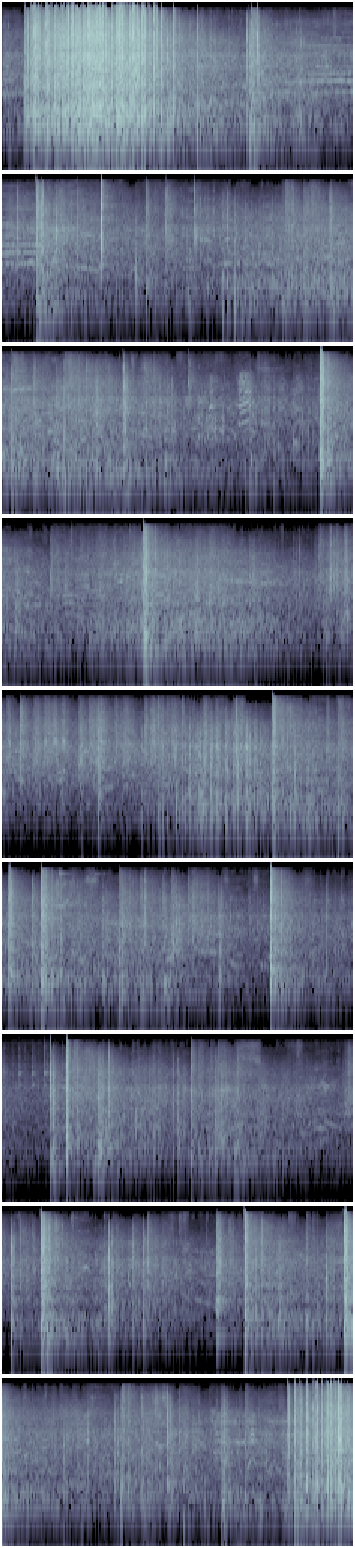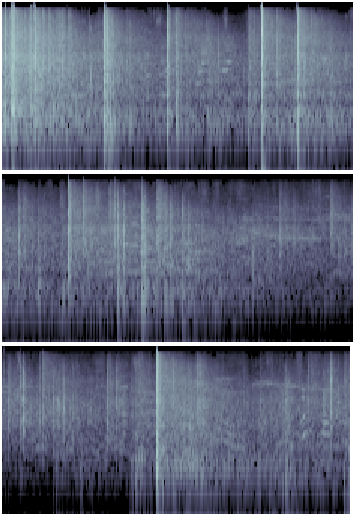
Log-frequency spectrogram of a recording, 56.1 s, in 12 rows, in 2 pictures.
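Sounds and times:
urban fireworks mixture: 0:00.0 - 0:56.1.

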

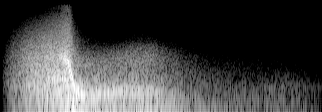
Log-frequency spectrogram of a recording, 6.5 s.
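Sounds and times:
fast close cinematic whoosh with doppler: 0:00.4 - 0:04.4.

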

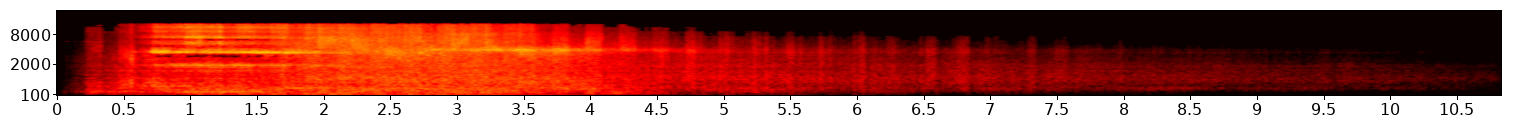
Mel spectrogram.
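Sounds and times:
whoosh: 0:00.2 - 0:05.3.

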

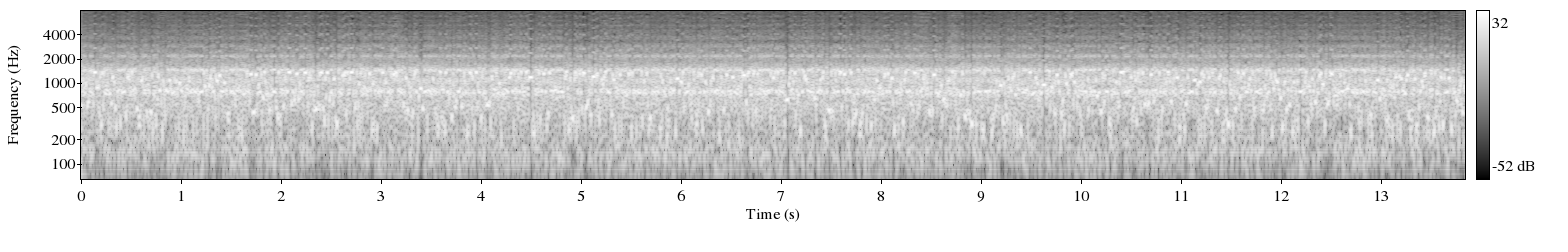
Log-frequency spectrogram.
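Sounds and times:
science fiction scrambled message unscrambled tone loop: 0:00.0 - 0:13.8.

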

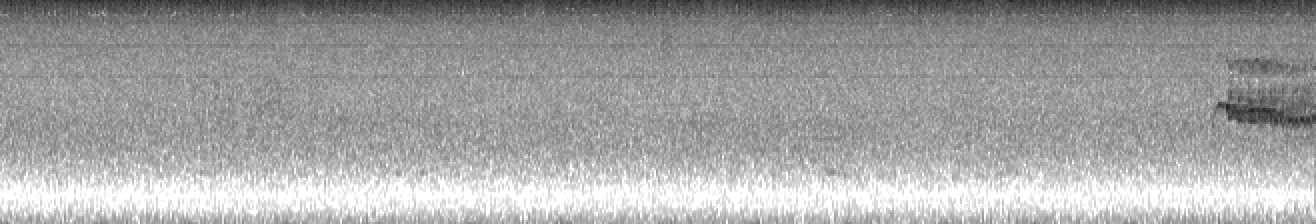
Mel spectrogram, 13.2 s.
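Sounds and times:
crickets chirping on a summer night in the Pyrenees mountains, France: 0:04.9 - 0:13.1.

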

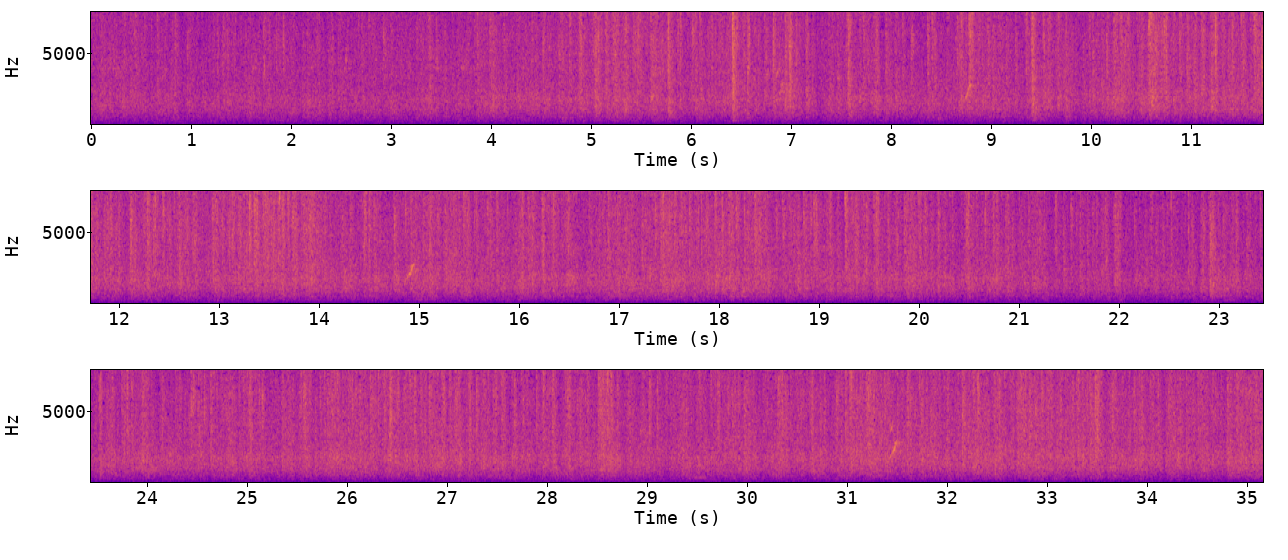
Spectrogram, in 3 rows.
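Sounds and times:
medium heavy rain with large drops on a plastic veranda roof: 0:00.0 - 0:35.1
birds: 0:06.4 - 0:07.2, 0:08.6 - 0:09.0, 0:14.7 - 0:15.4, 0:31.0 - 0:31.8.

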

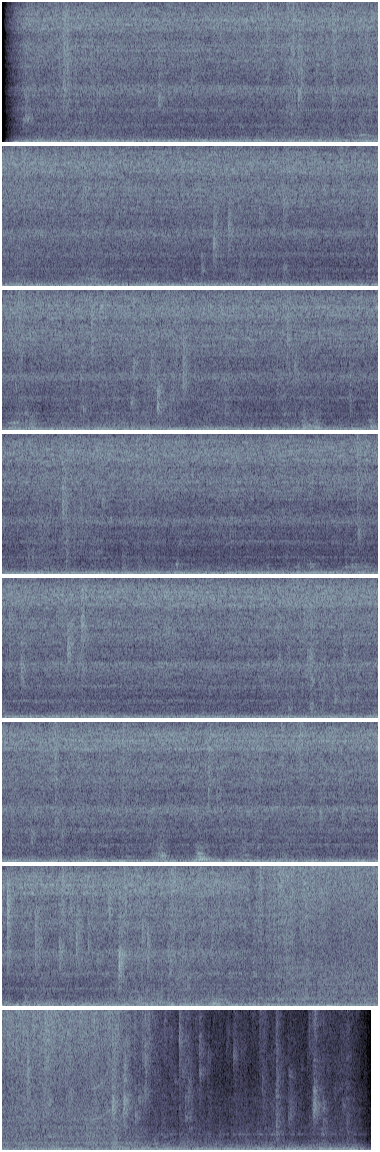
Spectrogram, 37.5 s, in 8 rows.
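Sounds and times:
household shower running in a big bathroom in a farm house: 0:00.0 - 0:37.5.

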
